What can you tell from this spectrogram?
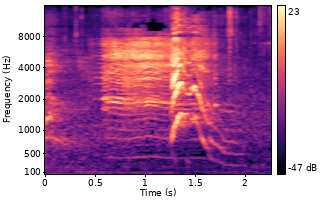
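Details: A 10-week-old French Bulldog puppy "talking" with a 4-month-old baby gives a short, wavering howl that slides downward in pitch.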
